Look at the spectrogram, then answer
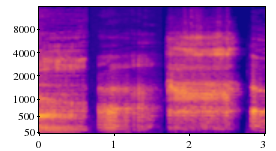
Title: The Best Burps from August 2022 | RBC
